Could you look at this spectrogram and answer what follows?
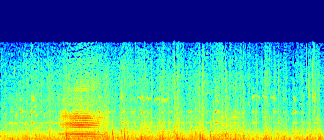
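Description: A sheep bleats once, about a second in: a single call slightly under a second long, wavering in pitch, over a steady outdoor background hiss.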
